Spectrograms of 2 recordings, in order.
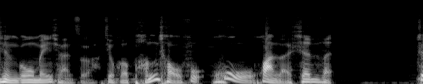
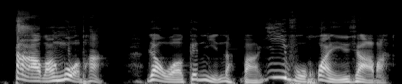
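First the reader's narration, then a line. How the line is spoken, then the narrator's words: Loud. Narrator (Chinese): 彭丑富却大声说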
